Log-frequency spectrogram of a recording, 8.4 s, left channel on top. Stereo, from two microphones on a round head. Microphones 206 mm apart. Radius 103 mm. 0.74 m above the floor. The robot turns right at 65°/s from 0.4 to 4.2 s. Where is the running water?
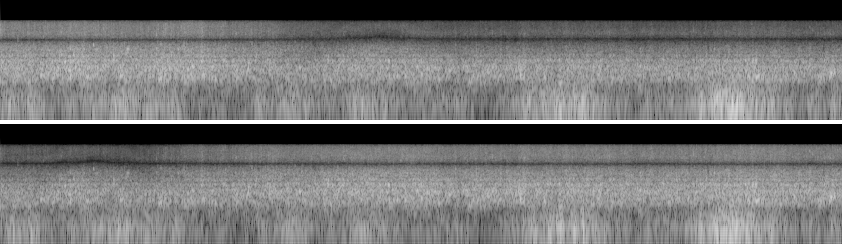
50° left; by 8.4 s 60° right.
